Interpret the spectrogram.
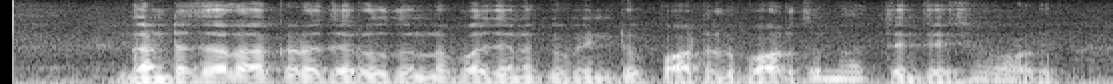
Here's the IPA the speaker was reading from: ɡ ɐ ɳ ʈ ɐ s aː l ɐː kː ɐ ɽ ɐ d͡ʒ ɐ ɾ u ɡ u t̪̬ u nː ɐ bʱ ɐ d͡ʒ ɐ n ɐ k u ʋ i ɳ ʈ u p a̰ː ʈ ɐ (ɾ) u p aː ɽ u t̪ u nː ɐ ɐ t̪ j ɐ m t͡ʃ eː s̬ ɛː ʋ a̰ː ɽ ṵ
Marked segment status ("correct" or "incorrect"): incorrect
